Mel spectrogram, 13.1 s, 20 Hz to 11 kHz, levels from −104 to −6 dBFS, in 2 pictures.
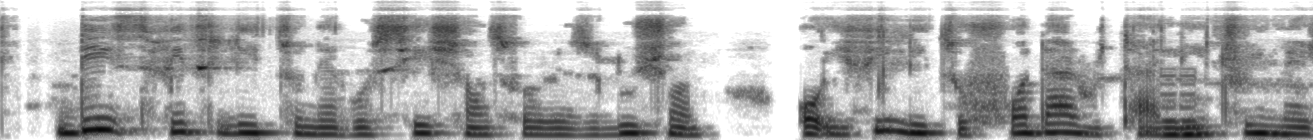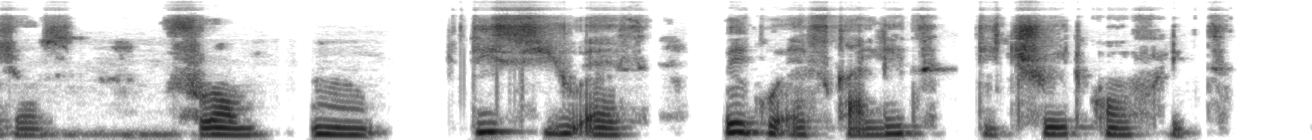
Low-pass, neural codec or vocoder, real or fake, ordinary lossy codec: none; none; real; none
